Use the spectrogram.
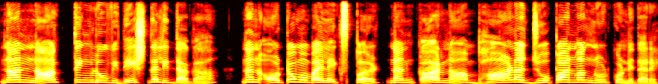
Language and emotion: Kannada, happy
